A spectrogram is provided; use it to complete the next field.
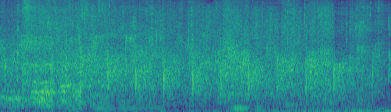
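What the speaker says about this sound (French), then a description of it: "Donc si vous voulez bien applaudir pour voir." A live audience at an eloquence contest applauds steadily, a dense wash of many hands clapping at even loudness throughout, with no speech over it.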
